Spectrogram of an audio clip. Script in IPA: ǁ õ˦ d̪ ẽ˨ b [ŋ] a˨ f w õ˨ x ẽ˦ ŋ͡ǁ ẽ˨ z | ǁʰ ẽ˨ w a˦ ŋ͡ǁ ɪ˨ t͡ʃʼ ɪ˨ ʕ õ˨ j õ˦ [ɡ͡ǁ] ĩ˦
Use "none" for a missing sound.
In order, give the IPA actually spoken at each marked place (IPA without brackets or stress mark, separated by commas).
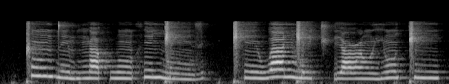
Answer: ŋ, ǁ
